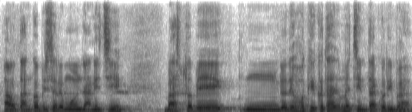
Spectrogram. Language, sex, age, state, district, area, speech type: Odia, male, 45-60, Odisha, Bargarh, urban, spontaneous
